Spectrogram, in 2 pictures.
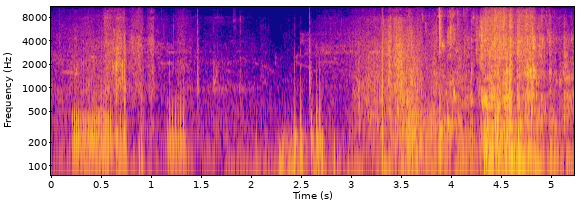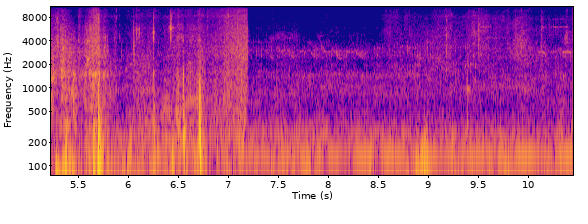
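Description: A bass put into a boat's water-filled livewell, splashing and handled, loudest a few seconds in, with a couple of sharp knocks near the end of it. From about seven seconds a steady low motor hum takes over.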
